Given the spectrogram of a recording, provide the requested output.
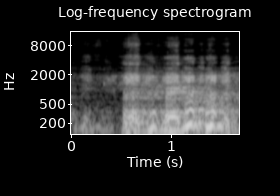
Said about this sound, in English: Chimpanzees, their laugh is on the inhalation and the exhalation, and it's kind of a panting sound. So it sounds kind of like...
